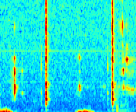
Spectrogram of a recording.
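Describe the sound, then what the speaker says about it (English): Redstone counting mechanism in the Minecraft video game, sharp separate clicks with low thumps, two pairs spaced about a second apart, close and clear with no talk. "You can hear the clicking,"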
